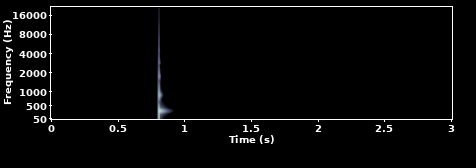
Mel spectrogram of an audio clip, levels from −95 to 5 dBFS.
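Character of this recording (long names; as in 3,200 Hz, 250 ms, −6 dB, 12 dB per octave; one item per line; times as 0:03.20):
tremolo triangle 2.9 Hz, depth 75%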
